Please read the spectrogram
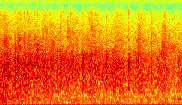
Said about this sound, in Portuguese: Aleluia! Pode aplaudir Jesus mesmo, que é Ele que faz isso.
